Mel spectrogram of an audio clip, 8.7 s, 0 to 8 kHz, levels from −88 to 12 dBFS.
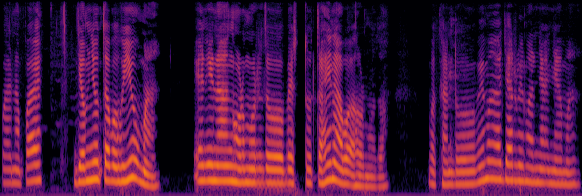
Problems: background sounds at intervals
